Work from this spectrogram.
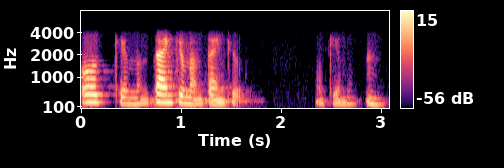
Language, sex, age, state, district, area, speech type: Tamil, female, 30-45, Tamil Nadu, Thoothukudi, rural, conversation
